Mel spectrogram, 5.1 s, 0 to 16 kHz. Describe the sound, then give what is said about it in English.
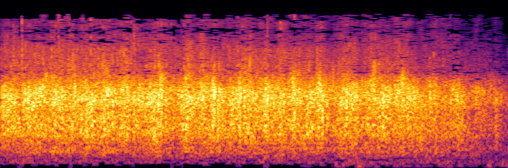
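Sustained audience applause for the organizers at a conference session in Amsterdam, dense steady clapping that holds strong for several seconds before tapering slightly at the end, with no voices on top. “Go ahead and get a good round of applause for all the people at TE 12, all the organizers.”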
